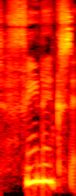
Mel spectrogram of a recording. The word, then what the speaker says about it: Phoenix: to improve you typed the guest's address as Phoenix Arizona it's spelled p-h-o-e-n-i-x not p-h-e-o-n-i-x well it should be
